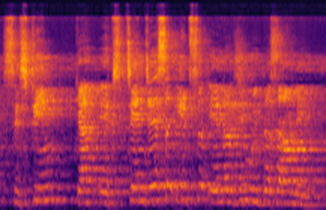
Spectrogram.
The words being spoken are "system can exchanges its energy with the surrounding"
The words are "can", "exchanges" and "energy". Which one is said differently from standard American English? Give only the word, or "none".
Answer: exchanges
